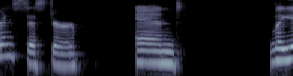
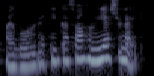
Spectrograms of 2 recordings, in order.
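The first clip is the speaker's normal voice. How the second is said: fast, softer run through the line; quick delivery; 5 dB quieter, much faster than usual. Shown as a demonstration. Teacher showing the class the line's speed, rushed. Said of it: "the speed at which they are to deliver the lines".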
